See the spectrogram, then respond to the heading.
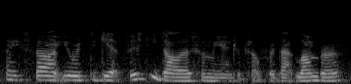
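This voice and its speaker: A woman's voice: fairly low pitch, fast talker, a little hiss or hum, natural voice. A woman playing a sickly, bitter, complaining farm wife with old-fashioned rural phrasing in an amateur period drama. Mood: reproachful. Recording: muffled audio, distant microphone.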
